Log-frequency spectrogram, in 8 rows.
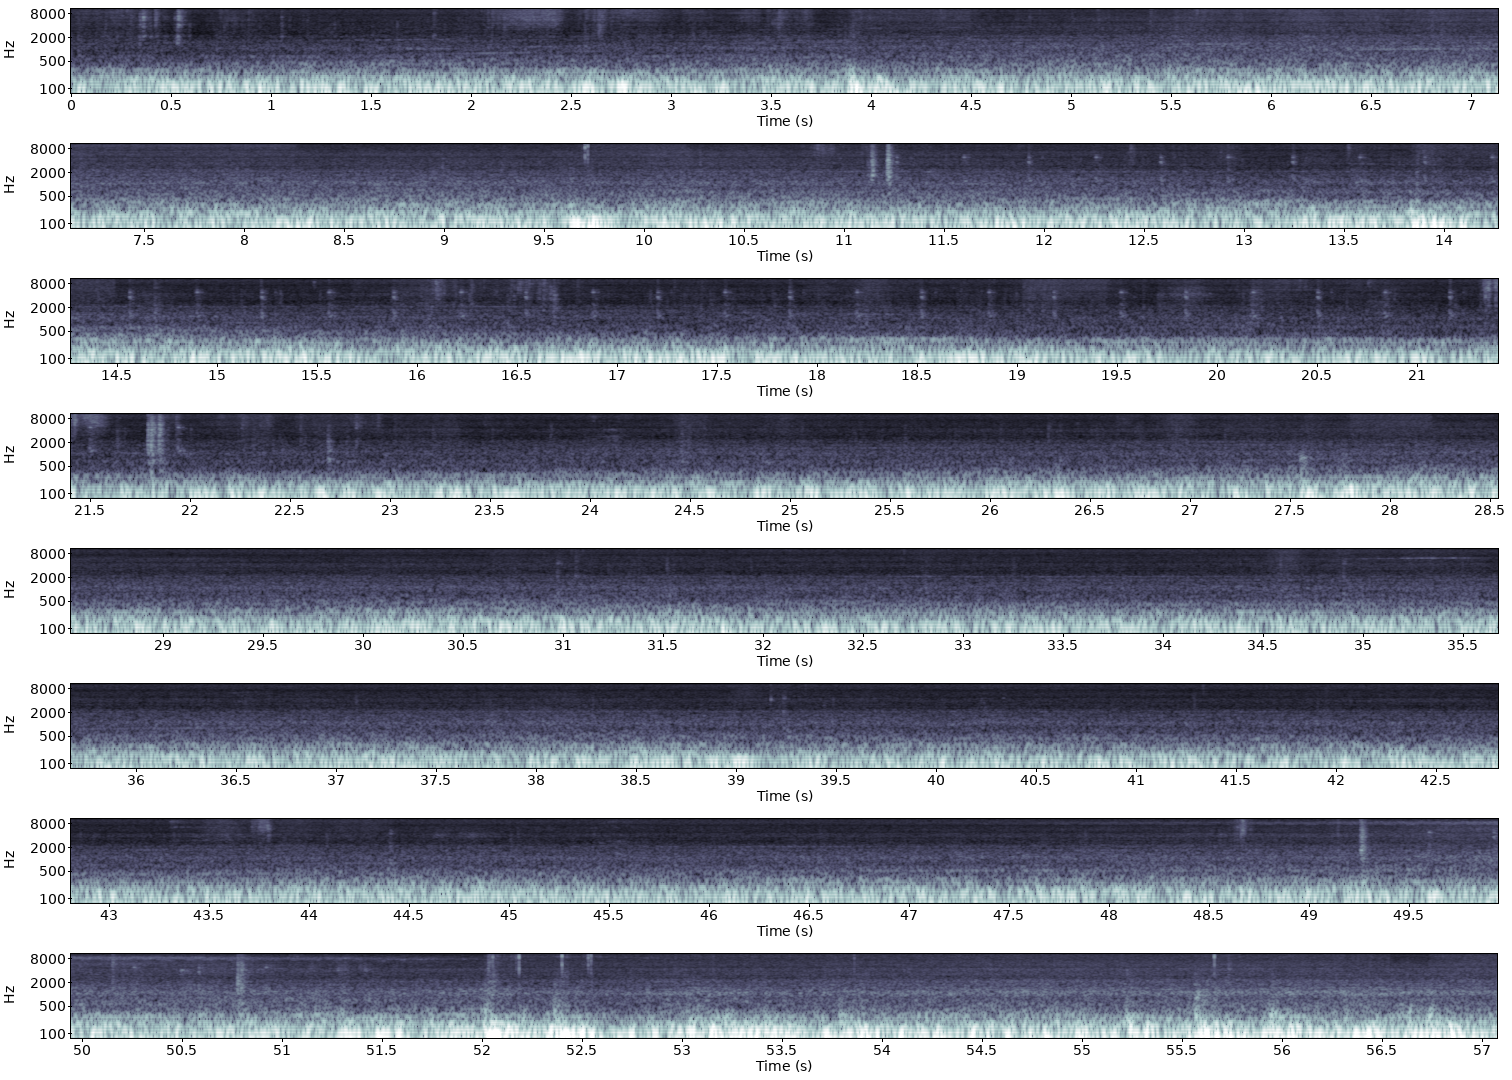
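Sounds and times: road and tyre rumble in car: 0.0s - 57.0s.

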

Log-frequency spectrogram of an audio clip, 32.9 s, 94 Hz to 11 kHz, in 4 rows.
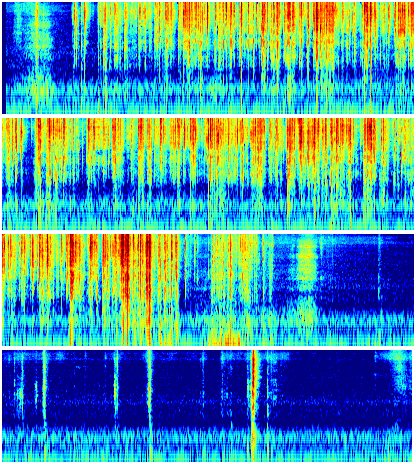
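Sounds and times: foil wrapper crinkling and tearing: 1.4s - 21.8s.

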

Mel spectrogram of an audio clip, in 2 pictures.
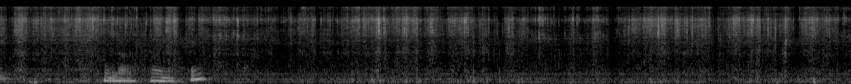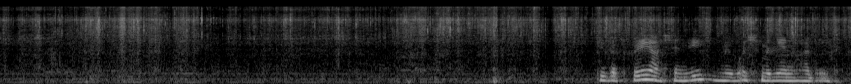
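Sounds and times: plastic gloves crinkling: 0.0s - 17.0s.

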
